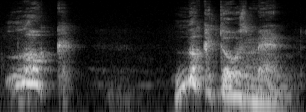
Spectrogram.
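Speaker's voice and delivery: high-pitched outcry, dropping on the second call; shrieking shout. A narrator's reading. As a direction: shriek it as an accuser calling from behind. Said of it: "a shrieking voice shouts from behind".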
